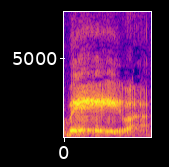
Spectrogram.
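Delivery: rough mock cheer from a football fan; imitated fan yell. Neighbour yelling from the balcony at a Boca match, mock shout. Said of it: "grita y sale a gritar".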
